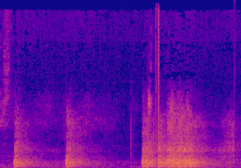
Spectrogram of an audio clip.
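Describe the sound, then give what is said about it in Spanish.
Fireworks rockets going off in three sharp bursts; the first two are short cracks, and the third is louder and longer with a rumbling tail that fades gradually. “Sí, son cohetes. No veo desde aquí, pero son cohetes.”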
